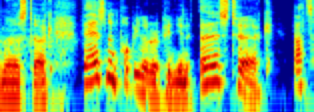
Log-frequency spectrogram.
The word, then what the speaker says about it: Öztürk: Öztürk.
